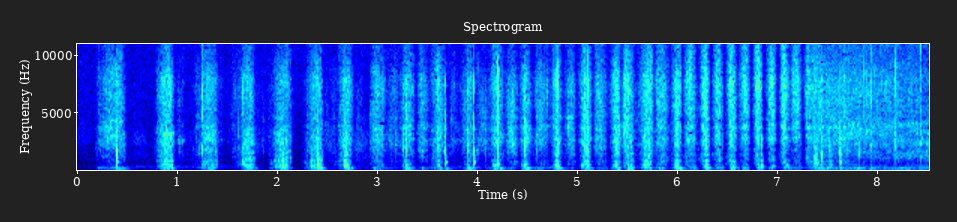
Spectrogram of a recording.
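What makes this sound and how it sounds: Fingertips of both hands rub and scratch a round, black, soft and porous foam windscreen fitted over a microphone. Close, breathy scraping strokes start as slower, separate swells and then speed up into a quick, steady rhythm. A low hum underlies the strokes and a bright, hissy texture runs above them.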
